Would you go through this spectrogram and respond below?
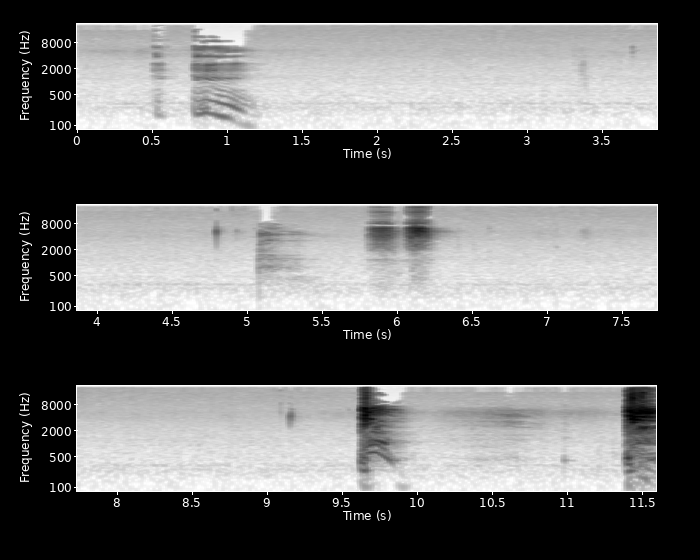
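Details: About six short dry scattered coughs and throat clearings with quiet gaps; tickly dry cough the person attributes to allergies and partly to smoking.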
